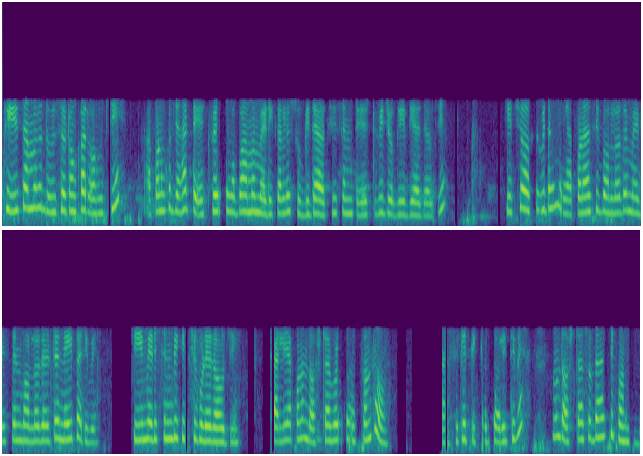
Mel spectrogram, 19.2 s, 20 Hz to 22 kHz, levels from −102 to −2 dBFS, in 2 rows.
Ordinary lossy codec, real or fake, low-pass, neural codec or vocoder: none; real; 3.6 kHz; none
